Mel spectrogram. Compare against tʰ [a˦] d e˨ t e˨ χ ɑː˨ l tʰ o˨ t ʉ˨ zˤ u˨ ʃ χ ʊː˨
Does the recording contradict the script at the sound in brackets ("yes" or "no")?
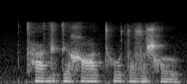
yes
